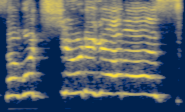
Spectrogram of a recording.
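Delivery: very high, shrill, loud panicked scream. Acting in a tabletop game while being shot at: screaming in character. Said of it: "I'm just screaming".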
